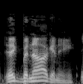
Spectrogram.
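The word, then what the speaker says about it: Igbinoghene: He couldn't even get it out the first two tries, and then he just nailed it. Igbinogany. – Well, what you had was a producer. – He had a producer in his ear pronouncing it properly.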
